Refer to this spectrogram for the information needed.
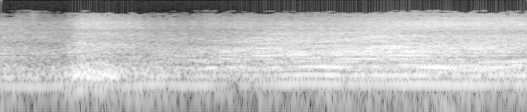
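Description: A race car engine rumbles as Bobby Pierce drives his car back to the pit stop after a few laps at the Farmer City raceway, rising in pitch and loudness as it revs, with a steady throaty drone throughout and no voices.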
